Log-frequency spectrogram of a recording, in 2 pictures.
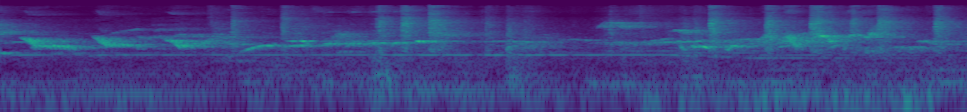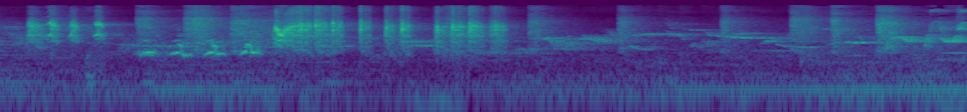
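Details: White-rumped shamas with good voices sing to train a selected shama for varied clear song; whistled phrases mixed with many harsh clicks and rapid chattering bursts.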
